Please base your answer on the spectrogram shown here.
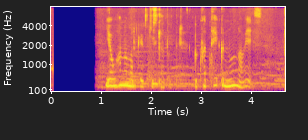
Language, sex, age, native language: Icelandic, female, 12, Icelandic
